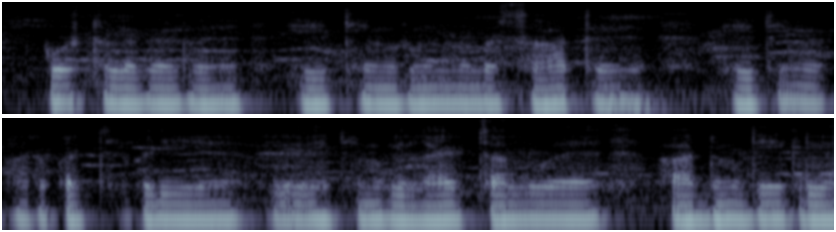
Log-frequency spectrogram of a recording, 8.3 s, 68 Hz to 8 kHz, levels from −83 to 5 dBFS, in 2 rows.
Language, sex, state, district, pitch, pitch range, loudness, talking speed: Marwari, male, Rajasthan, Nagaur, 105 Hz, 105-110 Hz, -39 LUFS, 165 wpm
